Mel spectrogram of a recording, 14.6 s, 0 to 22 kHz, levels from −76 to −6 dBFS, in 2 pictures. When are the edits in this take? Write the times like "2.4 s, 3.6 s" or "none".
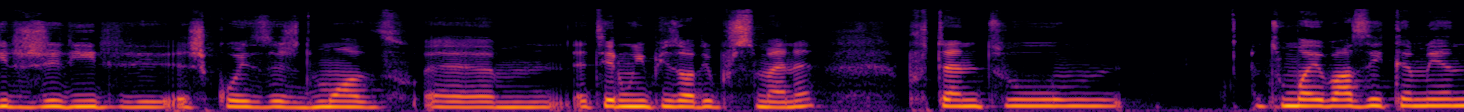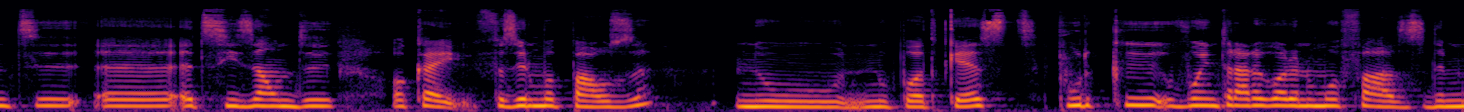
12.6 s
